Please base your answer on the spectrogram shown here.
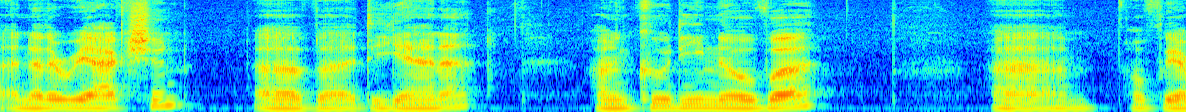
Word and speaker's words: Ankudinova: uh know that the it's uh good d nova the d sound there so yeah i'm reading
